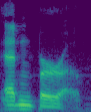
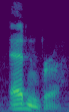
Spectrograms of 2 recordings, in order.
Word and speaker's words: Edinburgh: I went to Edinboro that's how I pronounce it Edinboro neden borough but you have to take out the second o sound right so it's just Edinburgh I've actually part Scottish here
